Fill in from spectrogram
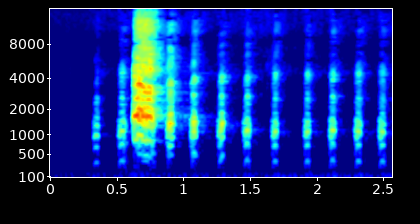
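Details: One loud harsh squawk from a hen, followed by about ten short clucks in a steady, even rhythm, in a quiet setting.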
